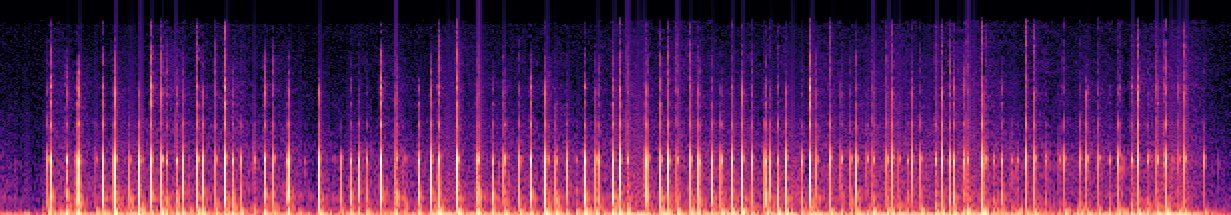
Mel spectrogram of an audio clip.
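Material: Wood.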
